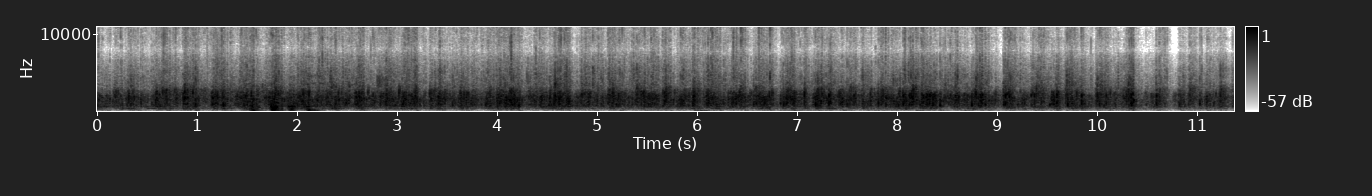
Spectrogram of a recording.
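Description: A large audience applauds steadily for about eleven seconds, a dense, even roar of many hands clapping at once that holds its loudness throughout, with faint voices briefly mixed in.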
